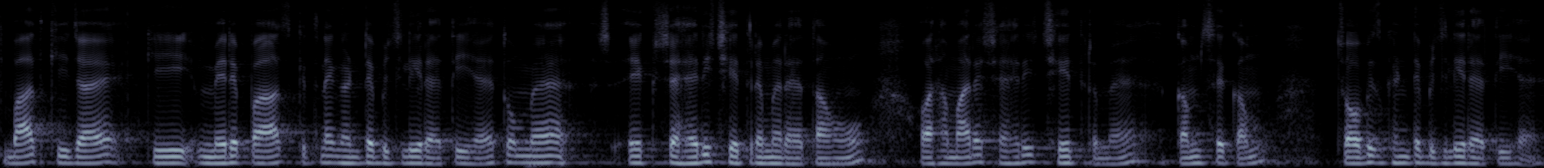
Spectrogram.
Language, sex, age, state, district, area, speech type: Hindi, male, 18-30, Madhya Pradesh, Bhopal, urban, spontaneous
